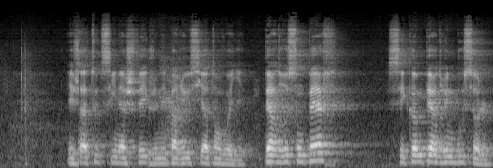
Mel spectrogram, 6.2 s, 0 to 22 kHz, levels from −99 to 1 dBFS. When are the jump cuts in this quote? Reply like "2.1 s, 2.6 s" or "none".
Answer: 1.0 s, 1.4 s, 1.9 s, 3.2 s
